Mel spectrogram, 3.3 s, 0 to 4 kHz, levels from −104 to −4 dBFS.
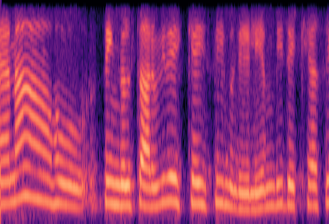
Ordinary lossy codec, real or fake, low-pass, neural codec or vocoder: none; real; 3.6 kHz; none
